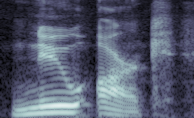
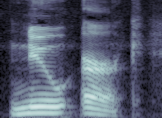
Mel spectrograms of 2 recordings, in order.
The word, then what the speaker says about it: Newark: In Delaware, Newark is pronounced Newark. In New Jersey, Newark is pronounced Newark.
